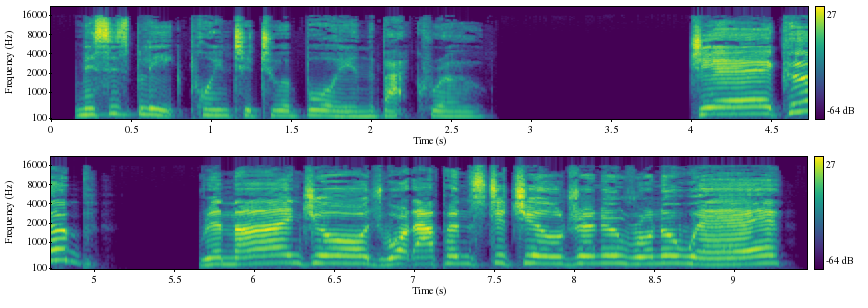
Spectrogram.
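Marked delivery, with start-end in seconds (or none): 4.0-9.3 booming, high-pitched yell. Mrs. bleak, to a boy in the back row of her class, bellowing. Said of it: "she bellowed".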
